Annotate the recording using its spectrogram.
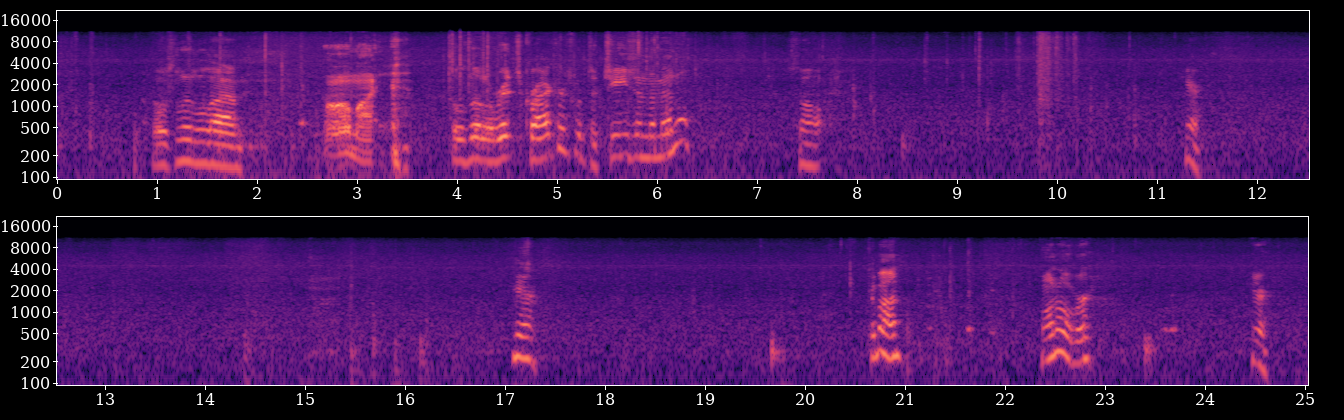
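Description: A man talks calmly and softly close by.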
